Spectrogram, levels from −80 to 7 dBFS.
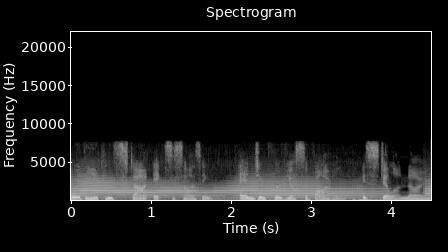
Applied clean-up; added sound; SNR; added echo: none; Trumpet; 4 dB; none.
